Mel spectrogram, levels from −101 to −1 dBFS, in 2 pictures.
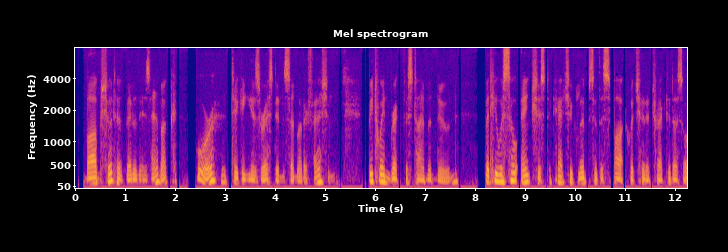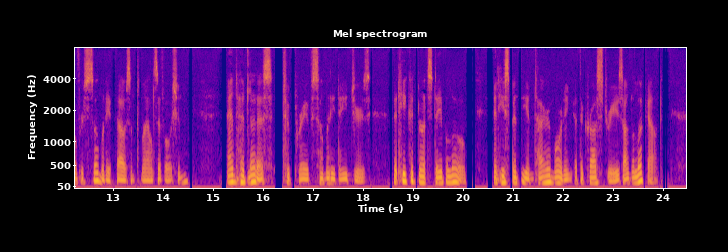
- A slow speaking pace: No, average, 175 wpm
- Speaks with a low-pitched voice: Yes, low, 110 Hz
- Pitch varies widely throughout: Yes, wide, 6.2 semitones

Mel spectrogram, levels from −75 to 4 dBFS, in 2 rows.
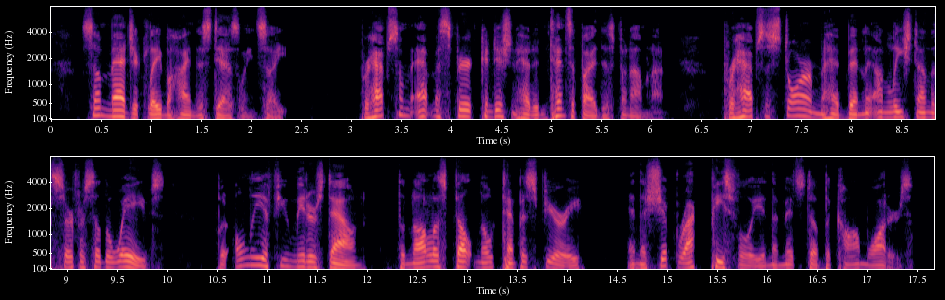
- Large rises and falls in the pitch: Yes, wide, 7.0 semitones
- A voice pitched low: Yes, low, 125 Hz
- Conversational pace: Yes, average, 175 wpm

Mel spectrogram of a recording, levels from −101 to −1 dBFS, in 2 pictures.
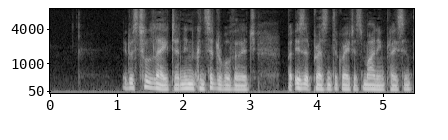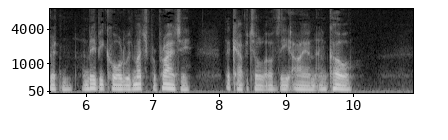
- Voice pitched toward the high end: No, low, 100 Hz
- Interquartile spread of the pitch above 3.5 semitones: No, average, 2.8 semitones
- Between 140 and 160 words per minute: No, average, 170 wpm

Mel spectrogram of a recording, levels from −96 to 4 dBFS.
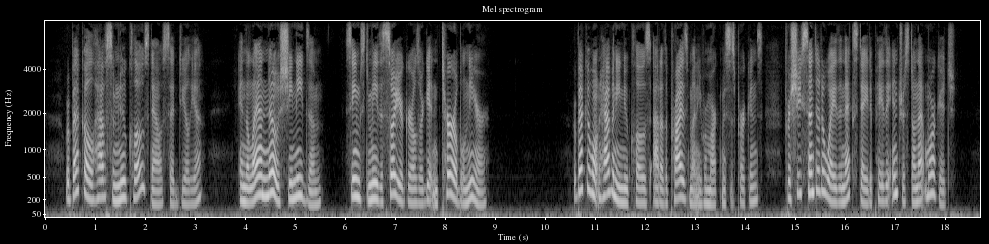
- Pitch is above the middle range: Yes, high, 195 Hz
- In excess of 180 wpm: No, average, 175 wpm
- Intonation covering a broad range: Yes, wide, 6.3 semitones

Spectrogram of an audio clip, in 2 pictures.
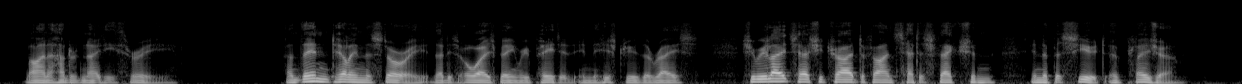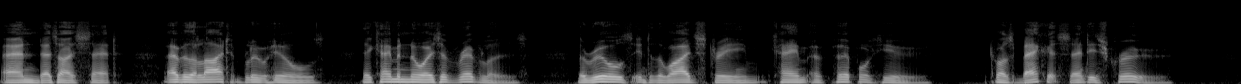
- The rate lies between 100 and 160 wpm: Yes, average, 150 wpm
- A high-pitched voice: No, very low, 95 Hz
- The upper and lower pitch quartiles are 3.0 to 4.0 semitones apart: Yes, average, 3.6 semitones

